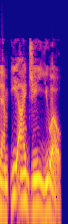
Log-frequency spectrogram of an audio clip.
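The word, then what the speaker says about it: 美国: Where's Meiguo? It means America, but the pronunciation is the pronunciation of Chinese pinyin, Ron explained with a smile.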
